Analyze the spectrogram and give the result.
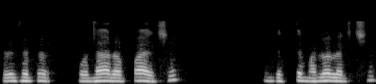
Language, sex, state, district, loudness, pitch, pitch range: Bengali, male, West Bengal, Jhargram, -19 LUFS, 165 Hz, 155-170 Hz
